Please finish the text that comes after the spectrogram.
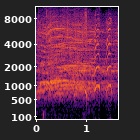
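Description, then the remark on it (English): Ladies in a live audience clap and cheer loudly and continuously, dense applause mixed with scattered whoops and shouting voices rising over the crowd noise. “Clap it up if you think”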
